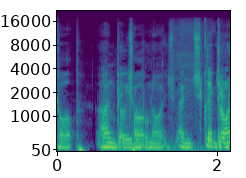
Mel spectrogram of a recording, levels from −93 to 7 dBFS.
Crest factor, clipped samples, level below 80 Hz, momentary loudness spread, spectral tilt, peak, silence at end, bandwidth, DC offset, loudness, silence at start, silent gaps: 16 dB; under 0.1%; -34 dBFS; 6 LU; -6 dB/octave; -4 dBFS; 0 s; 18 kHz; under 0.1%; -22 LUFS; 0 s; none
